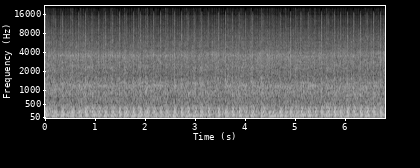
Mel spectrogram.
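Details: 1958 Ariel Huntmaster 650 twin motorcycle, run on the bench after recent purchase: even, quick-firing beat holding a steady idle with no misses or knocks; running cleanly.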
